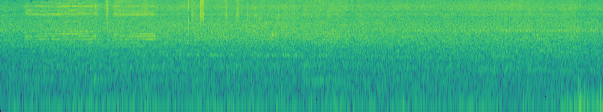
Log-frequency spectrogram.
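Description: Heavy rain falling steadily, an even hiss of rain on the road and trees with a low rumble underneath. There is a brief low thump near the end.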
